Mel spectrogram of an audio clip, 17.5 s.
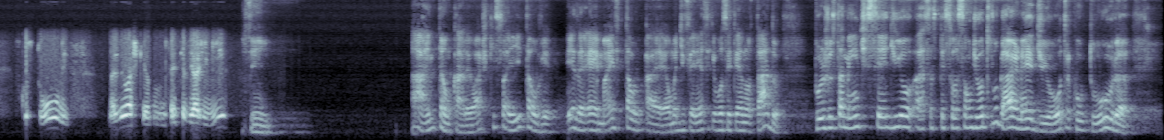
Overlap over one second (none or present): none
